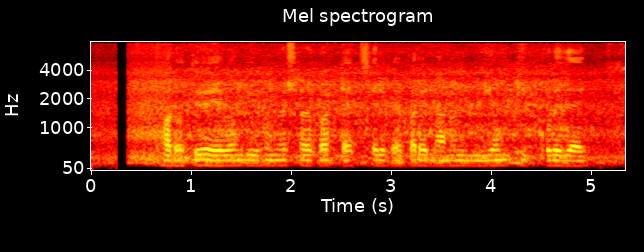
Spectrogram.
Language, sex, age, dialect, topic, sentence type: Bengali, male, 18-24, Standard Colloquial, banking, statement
